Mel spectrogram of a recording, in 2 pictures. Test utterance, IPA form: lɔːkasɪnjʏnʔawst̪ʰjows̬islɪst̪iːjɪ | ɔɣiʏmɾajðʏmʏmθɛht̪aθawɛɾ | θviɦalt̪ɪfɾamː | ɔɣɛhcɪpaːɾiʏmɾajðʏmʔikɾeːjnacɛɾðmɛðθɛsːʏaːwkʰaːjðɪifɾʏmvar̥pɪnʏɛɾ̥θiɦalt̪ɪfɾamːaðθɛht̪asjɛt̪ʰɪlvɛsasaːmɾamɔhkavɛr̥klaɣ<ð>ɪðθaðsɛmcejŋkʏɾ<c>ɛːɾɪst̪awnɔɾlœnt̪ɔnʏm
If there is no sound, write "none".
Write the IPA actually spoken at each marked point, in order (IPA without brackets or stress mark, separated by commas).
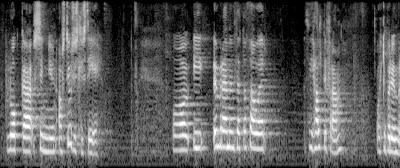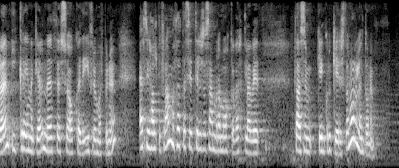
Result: v, c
